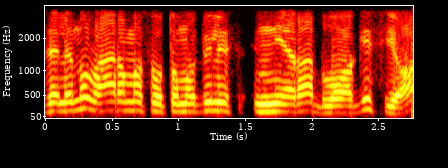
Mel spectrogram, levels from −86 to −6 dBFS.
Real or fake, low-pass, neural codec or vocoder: real; 3.6 kHz; none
